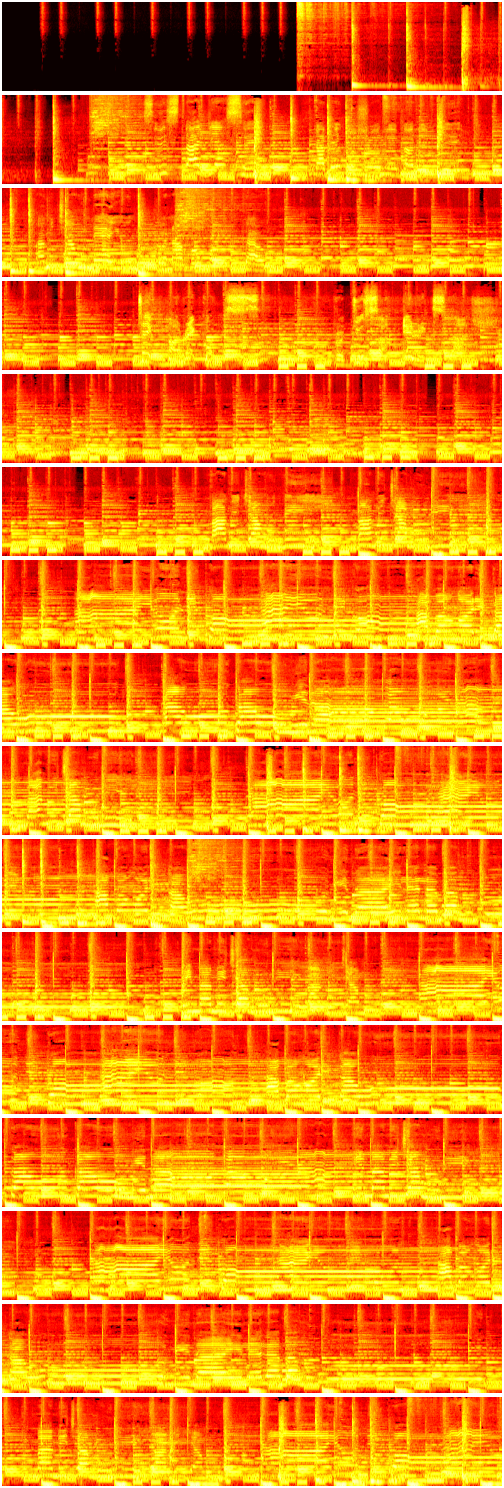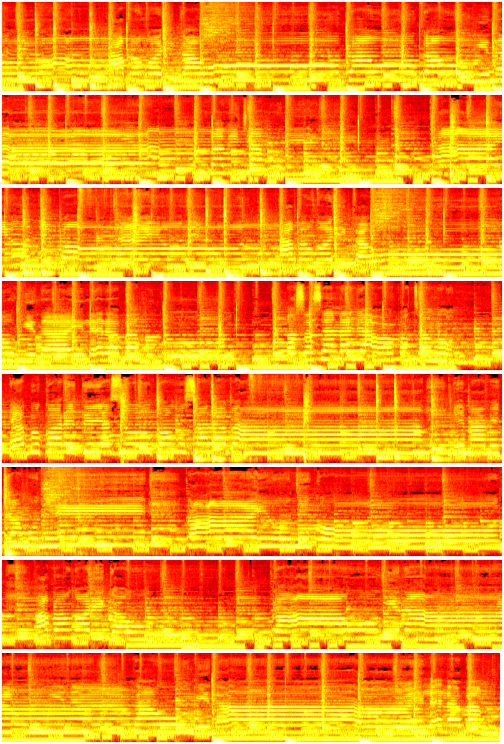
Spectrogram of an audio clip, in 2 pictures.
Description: With uplifting lyrics and soulful vocals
